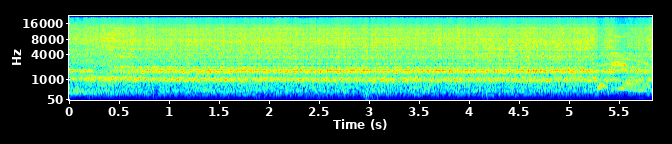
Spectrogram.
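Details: Riello oil burner on a Weil-McLain Ultra boiler with an overhead oil line and running issues. The burner is run so it won't fire, to check oil flow. A steady high-pitched motor and pump hum with no flame whoosh.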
